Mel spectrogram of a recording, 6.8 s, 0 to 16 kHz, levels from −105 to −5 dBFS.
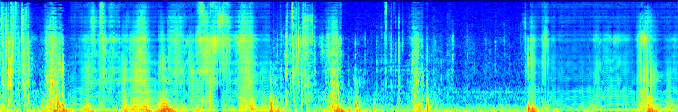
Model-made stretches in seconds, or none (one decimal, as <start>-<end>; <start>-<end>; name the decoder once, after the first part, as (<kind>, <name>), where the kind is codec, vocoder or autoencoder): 0.7-2.7 (vocoder, BigVGAN v2); 5.3-6.8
